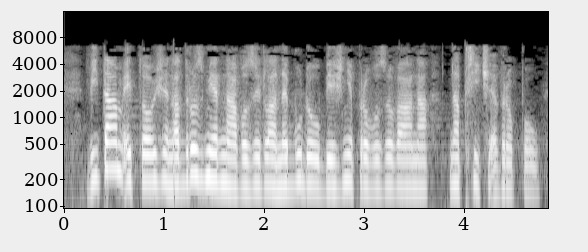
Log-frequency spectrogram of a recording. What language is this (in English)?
Czech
